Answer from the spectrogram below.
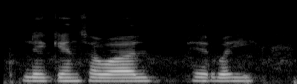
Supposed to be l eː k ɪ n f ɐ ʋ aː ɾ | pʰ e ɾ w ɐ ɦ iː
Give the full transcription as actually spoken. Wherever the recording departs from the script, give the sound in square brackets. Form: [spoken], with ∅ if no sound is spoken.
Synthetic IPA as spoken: l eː k ɪ n [s] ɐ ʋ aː [l] | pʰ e ɾ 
